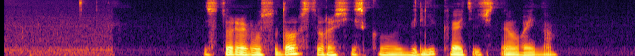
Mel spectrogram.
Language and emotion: Russian, neutral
